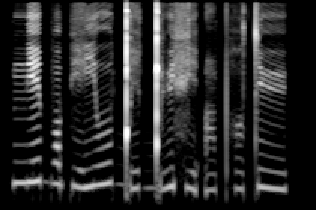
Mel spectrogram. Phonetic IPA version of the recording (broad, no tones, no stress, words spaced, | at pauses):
mʲebɔpʲe̤ juɡ͡ǃe̤ ɡ͡ǃyfʲe̤ʔɑ̤pʰɔ̤ ty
